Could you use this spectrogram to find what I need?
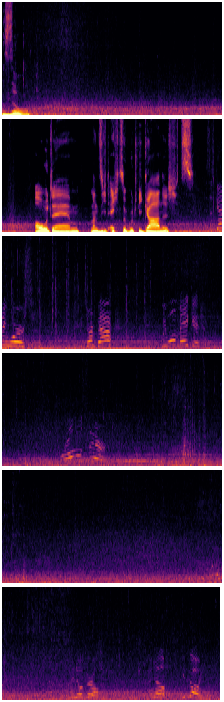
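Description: Horse hooves crunch through deep snow.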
